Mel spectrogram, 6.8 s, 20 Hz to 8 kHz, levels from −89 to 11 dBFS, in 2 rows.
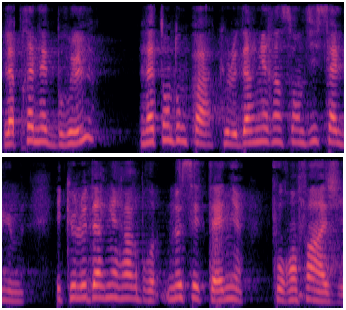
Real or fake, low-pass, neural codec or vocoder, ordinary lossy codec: real; 7.2 kHz; none; AAC, 32 kbps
